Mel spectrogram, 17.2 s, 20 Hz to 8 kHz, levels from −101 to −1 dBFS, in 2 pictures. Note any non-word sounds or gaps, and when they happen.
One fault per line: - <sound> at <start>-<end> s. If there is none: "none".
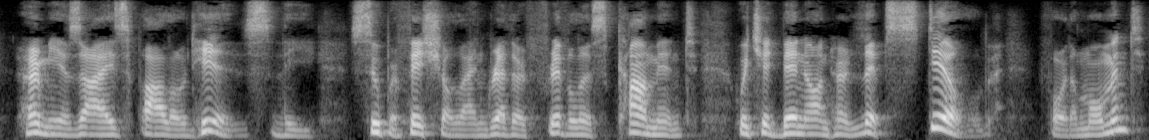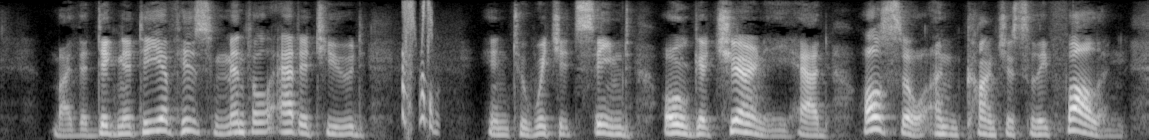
- chirp at 11.6-11.9 s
